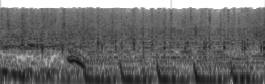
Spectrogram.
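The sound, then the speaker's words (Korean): Sustained applause from a large lecture audience thanking Professor Lee Ik-joo after his talk: a dense, steady clatter of many hands clapping at once for the full few seconds, with no one speaking over it. “오늘 긴 시간 명 강연 펼쳐주신 우리 이익주 교수님께 다시 한번 감사의 박수 부탁드립니다.”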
